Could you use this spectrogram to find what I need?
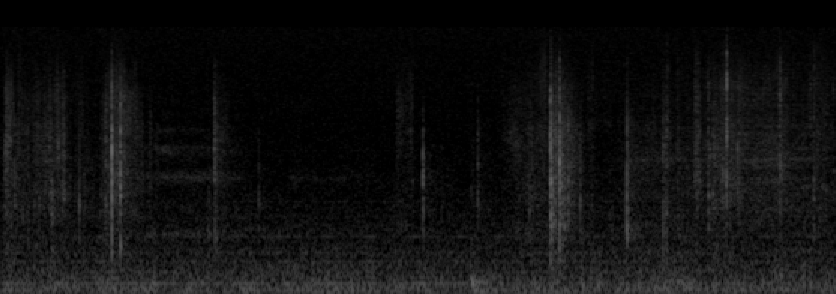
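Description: Paper rustles and taps on a table close by.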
